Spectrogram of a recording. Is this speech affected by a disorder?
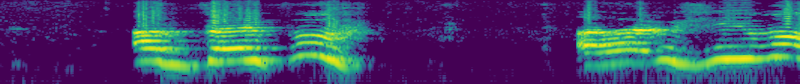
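Yes: cerebral palsy.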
